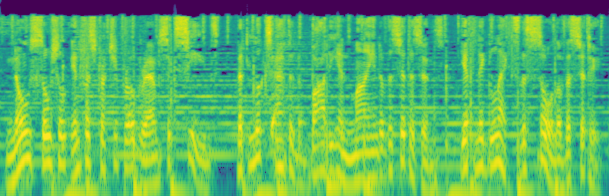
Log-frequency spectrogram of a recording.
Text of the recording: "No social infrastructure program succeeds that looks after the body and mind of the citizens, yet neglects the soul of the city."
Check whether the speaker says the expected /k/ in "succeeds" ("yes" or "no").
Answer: yes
